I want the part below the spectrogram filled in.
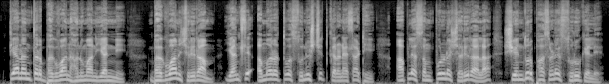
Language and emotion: Marathi, neutral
